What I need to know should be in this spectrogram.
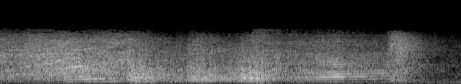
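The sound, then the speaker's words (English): A taxi drives off, its engine revving and accelerating over a loud, continuous rumble of road noise. “Taxi, drive me to the House of Lords.”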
